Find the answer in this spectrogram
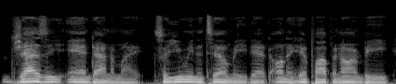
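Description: A man's voice: deep voice, steady tone, fairly quick, warm tone. A man in a comedy sketch, rambling in a laid-back, braggy way as a rapper. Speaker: comedian playing a boastful rapper.

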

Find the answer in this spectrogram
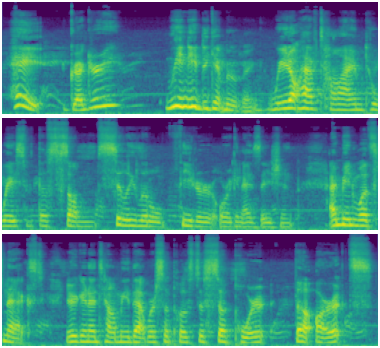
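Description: A woman's voice: medium pitch, moderate pace, close to an everyday voice. A woman playing a manic, dismissive, gleefully unhinged tour guide in a comedic audio drama, theatrical and mock-condescending. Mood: bossy, dismissive.

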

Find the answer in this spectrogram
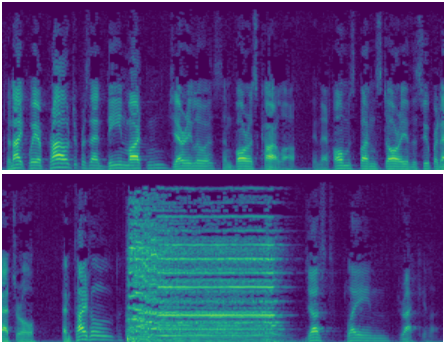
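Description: A man's voice: mid-range voice, animated, normal speed. A man announcing and narrating a scripted 1950s radio sketch on a muffled old recording. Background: loud music.

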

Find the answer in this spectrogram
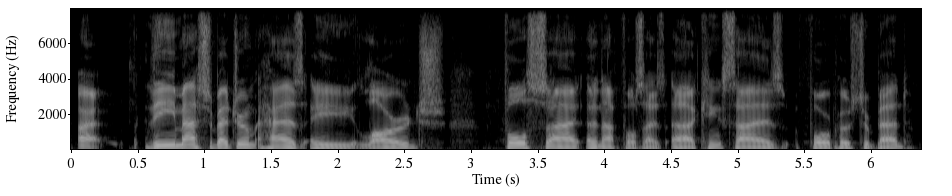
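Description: A man's voice: mid-range voice, measured pace, no room sound, clean studio sound. A man narrating a tabletop role-playing game as game master, casually describing scenes and searching for words as he goes.

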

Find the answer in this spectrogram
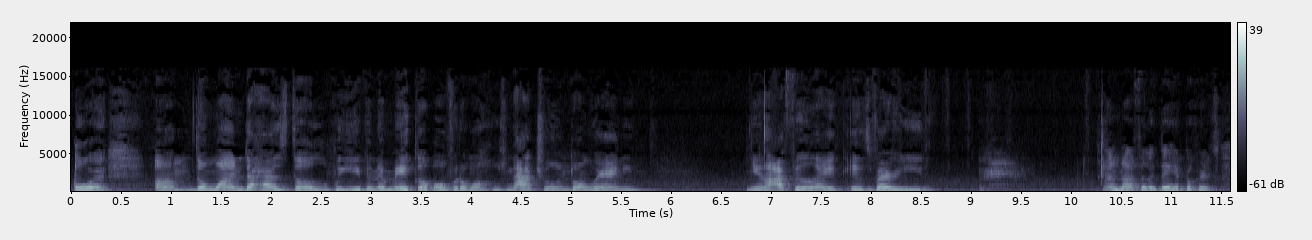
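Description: A woman's voice: mid-range voice, steady tone, moderate pace, pauses often, a little mellow, slight background noise. A woman talking bluntly and candidly in a casual chat, with slang and frequent murmured agreement.

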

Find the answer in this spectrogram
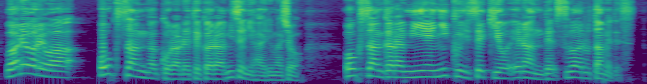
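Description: A gruff detective boss acted by a man with a Kansai accent and a notably high voice for a male. He gives blunt orders in radio drama style. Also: very animated, fairly quick. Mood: brisk, commanding. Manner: blunt, commanding.

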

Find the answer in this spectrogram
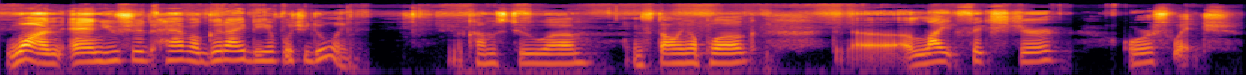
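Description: Woman, late twenties, casual rant, profane, lots of fillers, lively pitch. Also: moderate pace. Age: 20s. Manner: profane, animated storytelling with frequent fillers. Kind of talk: casual rambling monologue.

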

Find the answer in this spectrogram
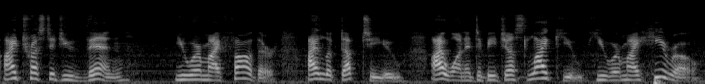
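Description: A bitter, worn-out young man, as a woman reading the story puts him on, sardonic and quick to flare into anger. His voice rises in pitch and volume when he is hurt, and every line is sharp and accusing. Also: lively intonation.

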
